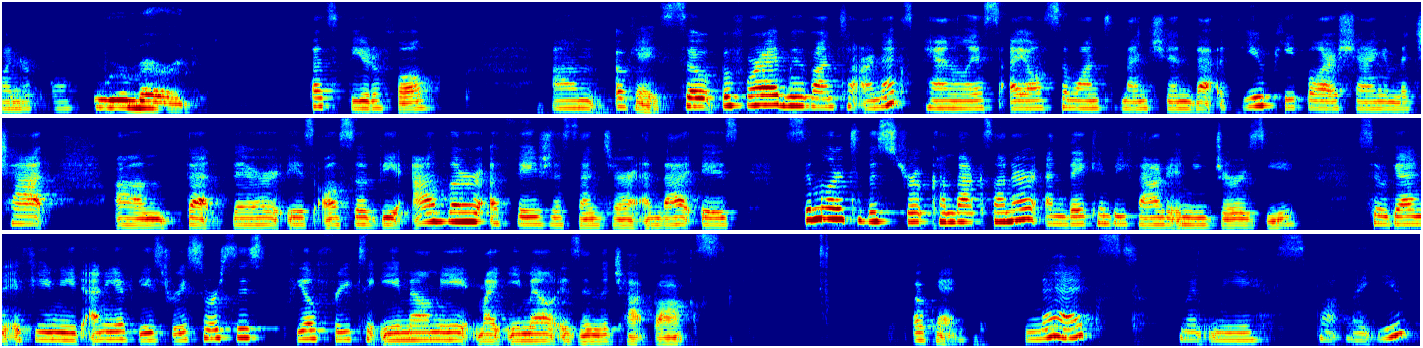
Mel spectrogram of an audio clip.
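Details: Adult woman speaking; normal speech.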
